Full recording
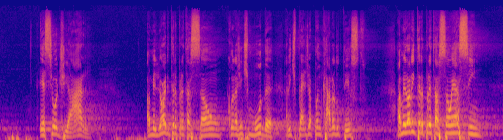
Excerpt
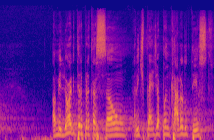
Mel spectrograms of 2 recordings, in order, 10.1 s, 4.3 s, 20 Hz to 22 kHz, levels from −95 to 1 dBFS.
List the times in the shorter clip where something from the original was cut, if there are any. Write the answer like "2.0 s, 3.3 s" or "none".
2.6 s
